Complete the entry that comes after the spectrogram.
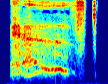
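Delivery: a high, strained, desperate cry; dying cry for help. A narrator's reading. The dying noble crying to Tech and Shallowayne for help, high and desperate. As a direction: force out one last plea as life fades.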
